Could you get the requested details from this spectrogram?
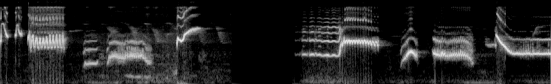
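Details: Black-collared starling song used to prompt other starlings to sing: harsh buzzy bursts, rising whistles and a sliding downward whistle separated by short pauses.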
